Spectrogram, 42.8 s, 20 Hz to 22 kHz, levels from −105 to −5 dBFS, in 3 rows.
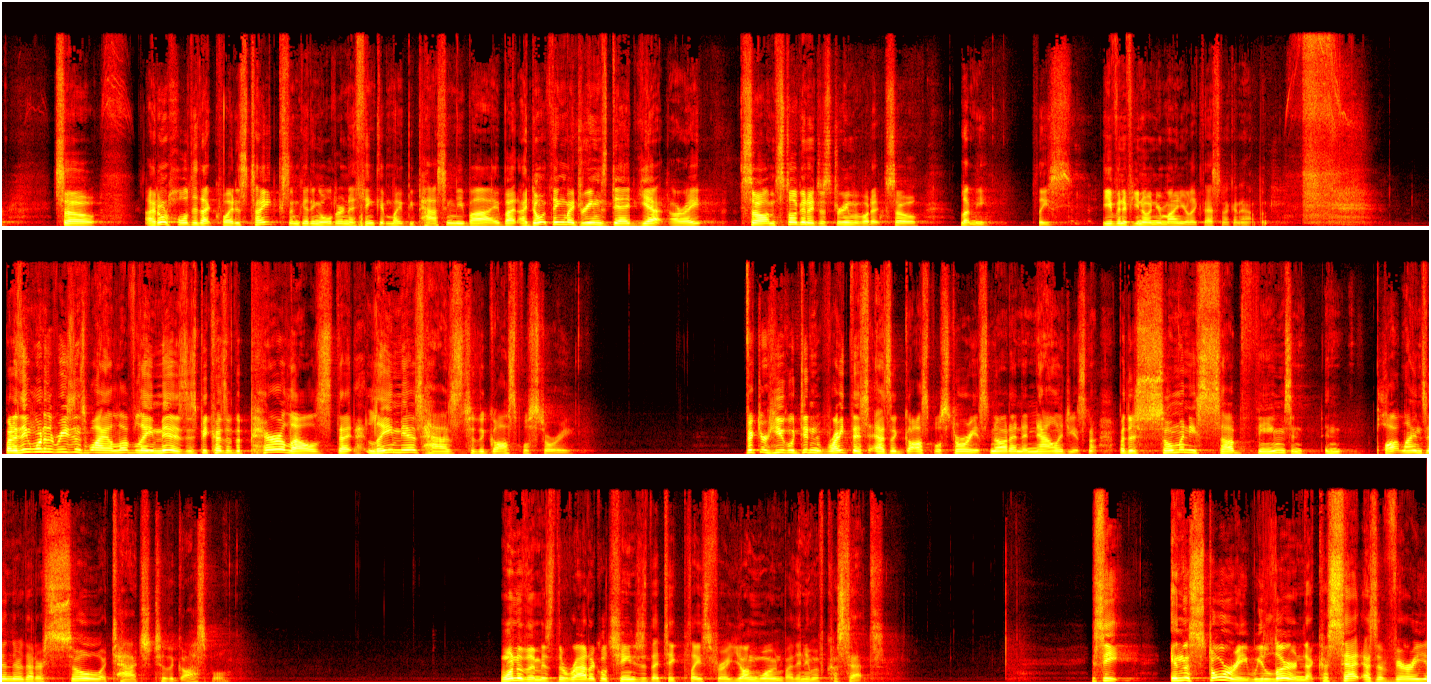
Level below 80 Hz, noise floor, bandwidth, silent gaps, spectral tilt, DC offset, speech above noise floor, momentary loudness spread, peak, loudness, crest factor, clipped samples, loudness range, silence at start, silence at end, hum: -78 dBFS; -82 dBFS; 19.5 kHz; none; -4 dB/octave; under 0.1%; 60 dB; 14 LU; -2 dBFS; -22 LUFS; 22 dB; under 0.1%; 9 LU; 0.55 s; 0 s; none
